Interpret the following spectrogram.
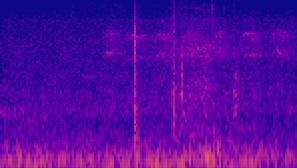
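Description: Quiet background with a few faint, short clicks near the middle, from a gloved hand working the right handlebar grip and brake lever of a Vespa scooter.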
